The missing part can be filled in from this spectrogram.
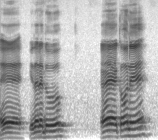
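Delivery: slow, menacing, threatening thug voice.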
